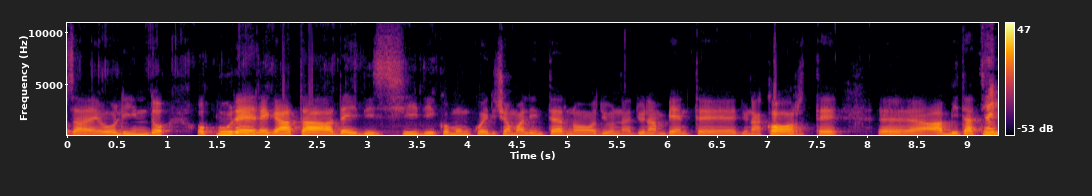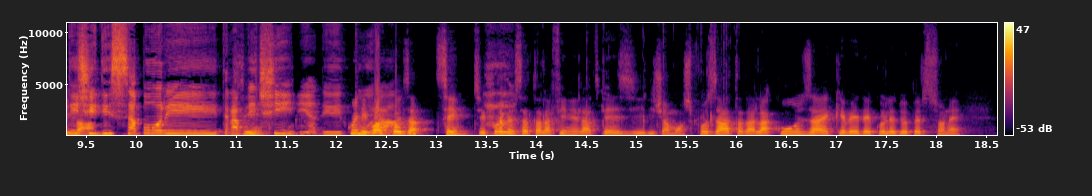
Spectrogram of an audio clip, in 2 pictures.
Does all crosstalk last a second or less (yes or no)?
yes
